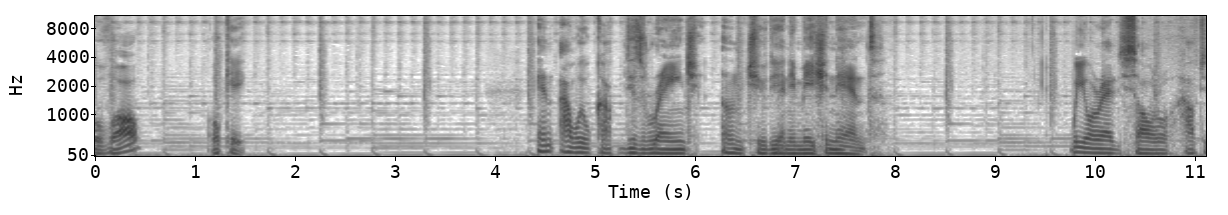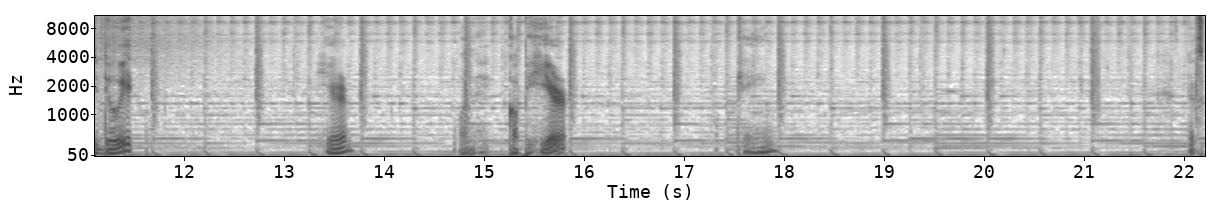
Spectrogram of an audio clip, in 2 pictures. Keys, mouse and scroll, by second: 0.2 click, 0.7 Tab, 1.7 click, 2.5 ctrl+a, 3.6 F8, 8.2-9.7 ctrl+drag, 10.6-12.6 alt+drag, 13.4-15.9 ctrl+drag, 16.7 alt+click, 19.1 ctrl+alt+z, 19.5 ctrl+click, 20.2 ctrl+click, 20.3 ctrl+a, 21.2-22.2 ctrl+drag.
